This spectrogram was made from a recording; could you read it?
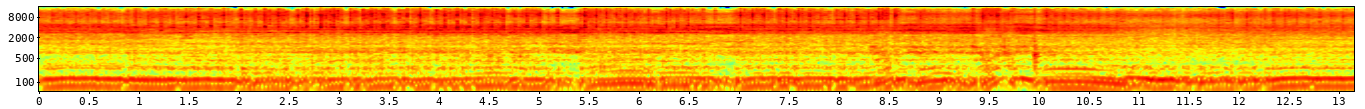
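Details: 2000 GSE on a morning cold start; loud heavy idle stumbles unevenly with injector ticking and occasional backfire pops. The misfire goes away once warm and sets no codes; cause not found.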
